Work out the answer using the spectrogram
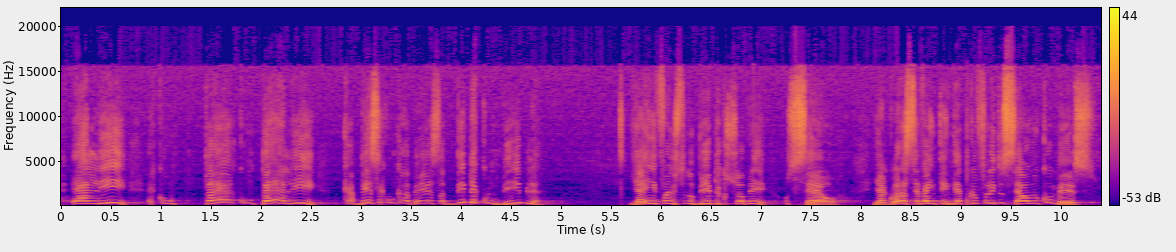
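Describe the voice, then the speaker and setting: A Brazilian pastor with a Brazilian Portuguese accent, telling a story in an animated sermon and addressing the congregation directly. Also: male voice, extremely high pitch. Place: church. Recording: long reverb of a church hall.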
